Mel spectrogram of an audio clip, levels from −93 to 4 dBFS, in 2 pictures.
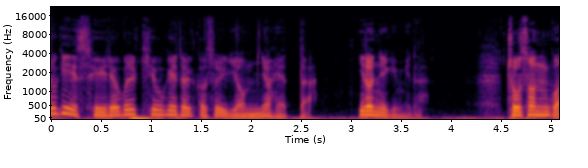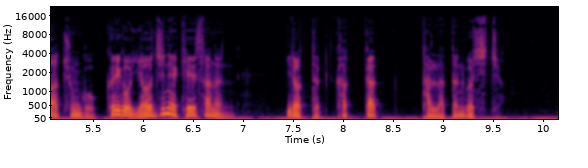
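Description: No technical faults can be heard at any point in the recording.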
